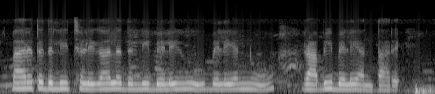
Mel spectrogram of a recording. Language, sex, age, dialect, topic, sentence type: Kannada, female, 18-24, Mysore Kannada, agriculture, statement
